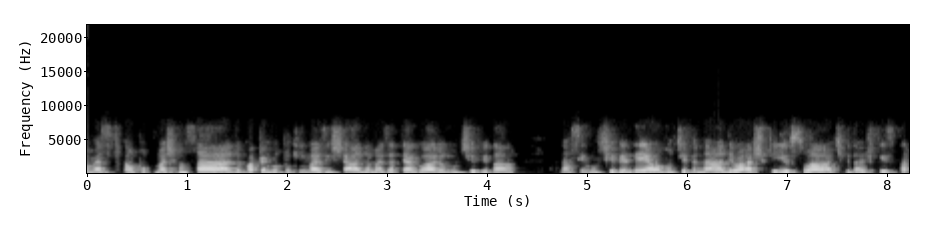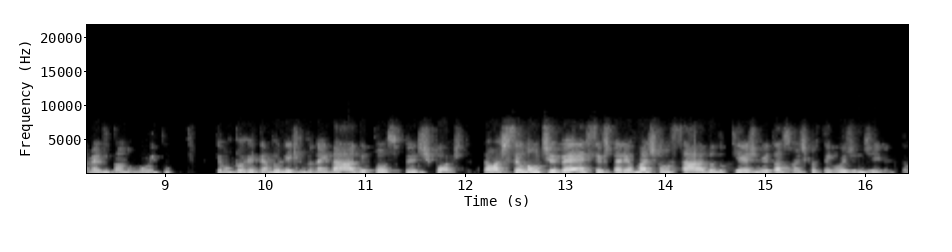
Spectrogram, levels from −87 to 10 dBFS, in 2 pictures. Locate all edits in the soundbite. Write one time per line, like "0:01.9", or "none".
0:12.1
0:13.7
